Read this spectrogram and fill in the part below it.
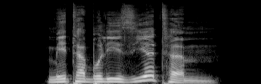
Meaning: strong dative masculine/neuter singular of metabolisiert
- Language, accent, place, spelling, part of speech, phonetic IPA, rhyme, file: German, Germany, Berlin, metabolisiertem, adjective, [ˌmetaboliˈziːɐ̯təm], -iːɐ̯təm, De-metabolisiertem.ogg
